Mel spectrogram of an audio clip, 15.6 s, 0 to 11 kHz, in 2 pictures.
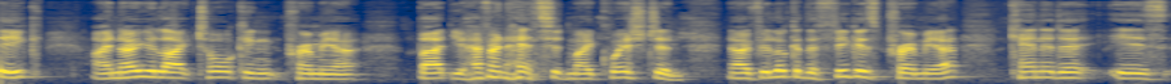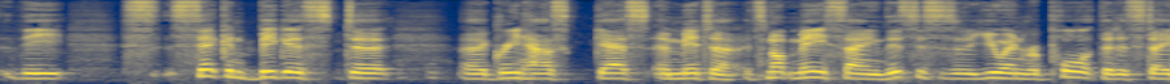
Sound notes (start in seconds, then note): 3.6 speaking French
